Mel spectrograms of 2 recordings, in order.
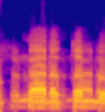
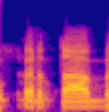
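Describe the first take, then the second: First: ਕਰਤੱਬ with short vowels, KAR-tab; correct short vowel. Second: ਕਰਤੱਬ with a long 'aa', kar-TAAB; wrong long vowel. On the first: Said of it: "ਇਸ ਨੂੰ ਕਰਤੱਬ ਪੜ੍ਹਨਾ ਹੈ". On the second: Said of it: "ਨਹੀਂ ਉਚਾਰਨ ਕਰਨਾ". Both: Shown as a demonstration.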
